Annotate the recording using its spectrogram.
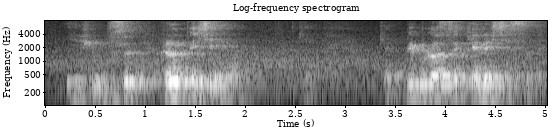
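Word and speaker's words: γένεσις: 그래서 이제 게네시스, 삼성 자동차에서는 제네시스라는 차가 있잖아요. 그 그 제네시스가 바로 게네시스를 그 영어 발음으로 하면은 제네시스예요.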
